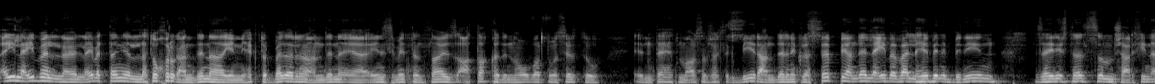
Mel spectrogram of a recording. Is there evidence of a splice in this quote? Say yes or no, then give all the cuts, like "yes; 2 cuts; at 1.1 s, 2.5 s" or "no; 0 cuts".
no; 0 cuts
